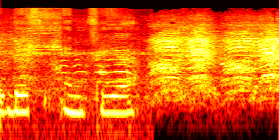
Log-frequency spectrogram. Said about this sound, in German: Trotz Kriegsrecht und Versammlungsverbot gehen im ganzen Land immer noch Hunderttausende auf die Straßen. Es ist unsere Aufgabe, skandieren die Demonstranten.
